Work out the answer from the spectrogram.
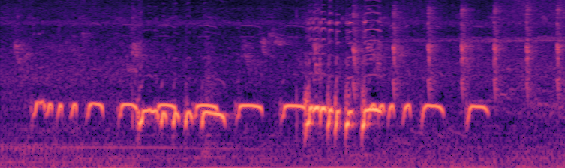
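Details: Zebra dove (perkutut), a local bird singing to call rivals and make other perkutut reply: two phrases of clipped, hooked cooing notes in quick succession, the second ending in spaced single notes.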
